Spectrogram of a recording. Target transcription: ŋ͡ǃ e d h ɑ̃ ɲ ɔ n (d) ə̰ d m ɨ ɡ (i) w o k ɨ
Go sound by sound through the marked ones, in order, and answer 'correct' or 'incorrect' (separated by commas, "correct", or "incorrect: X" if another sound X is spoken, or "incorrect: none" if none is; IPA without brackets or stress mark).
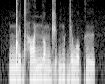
incorrect: d͡ʒ, incorrect: e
